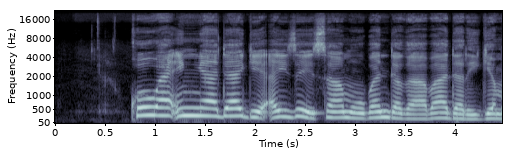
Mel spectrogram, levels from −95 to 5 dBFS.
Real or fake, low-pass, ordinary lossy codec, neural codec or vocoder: real; none; none; none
